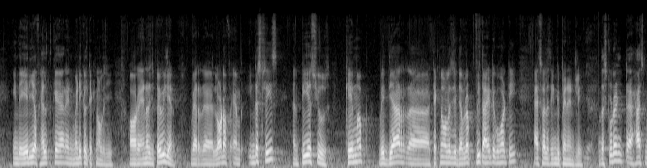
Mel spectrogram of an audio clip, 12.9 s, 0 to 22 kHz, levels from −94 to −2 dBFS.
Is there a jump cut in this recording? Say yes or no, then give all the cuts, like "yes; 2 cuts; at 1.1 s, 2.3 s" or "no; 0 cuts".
yes; 2 cuts; at 2.4 s, 12.0 s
